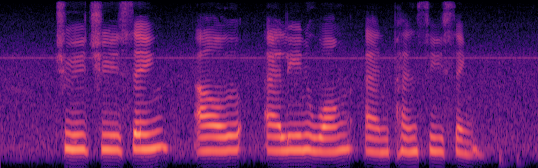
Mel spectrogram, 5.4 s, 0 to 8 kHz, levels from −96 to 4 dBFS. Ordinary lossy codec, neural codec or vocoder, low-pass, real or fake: none; none; none; real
